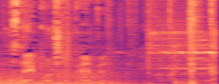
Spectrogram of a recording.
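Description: Low road rumble inside a moving car's cabin, which drops away about one and a half seconds in as reggae music with a steady bass line starts.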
